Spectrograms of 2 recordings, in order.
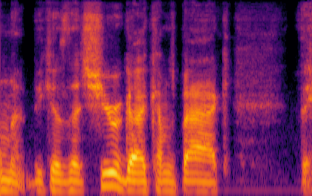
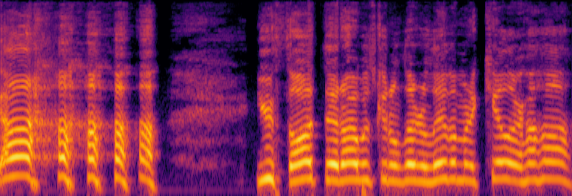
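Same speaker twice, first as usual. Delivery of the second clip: mock, very high, loud, shrill maniacal anime villain cackle; 13 semitones higher, 5 dB louder than usual. Recounting an anime scene, one guy taunting another: retelling crazy anime laughter. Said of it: "crazy anime manga laughter".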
